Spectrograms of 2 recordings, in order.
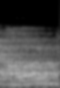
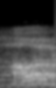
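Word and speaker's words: hour: फिर बच्चों उसके बाद ए फुटबॉल प्लेयर एन आवर, क्योंकि बच्चों यहाँ पे आवर दिया गया है, आवर का प्रोनाउंसिएशन ओ यू आर, हावर नहीं होता है, ठीक है बच्चों।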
